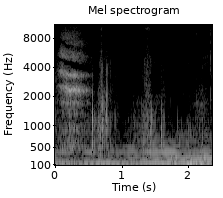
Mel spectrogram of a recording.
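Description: Faint footsteps crunching on loose desert gravel, over a steady low drone.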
